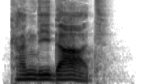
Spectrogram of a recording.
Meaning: candidate
- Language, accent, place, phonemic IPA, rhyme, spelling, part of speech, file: German, Germany, Berlin, /kandiˈdaːt/, -aːt, Kandidat, noun, De-Kandidat.ogg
